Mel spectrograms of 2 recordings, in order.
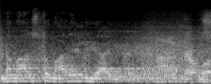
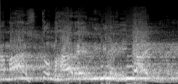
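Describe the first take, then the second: First: The sentence is said softly and gently. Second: The sentence is said loudly and forcefully. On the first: "अगला जुमला आहिस्तगी से बोलूंगा" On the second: "ये जुमला जोर से बोला है"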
